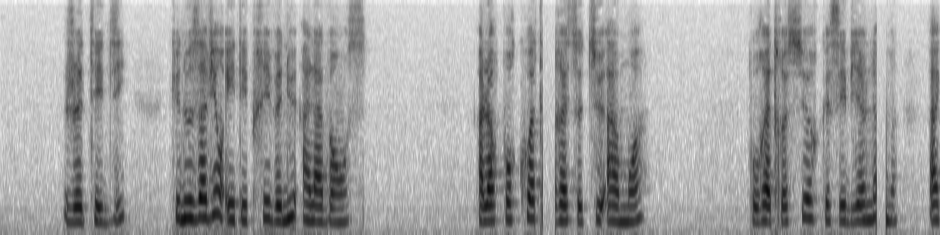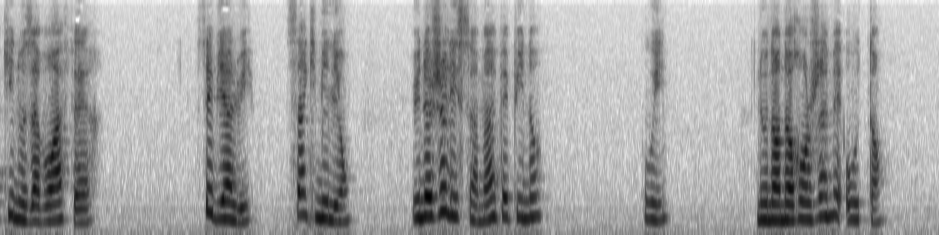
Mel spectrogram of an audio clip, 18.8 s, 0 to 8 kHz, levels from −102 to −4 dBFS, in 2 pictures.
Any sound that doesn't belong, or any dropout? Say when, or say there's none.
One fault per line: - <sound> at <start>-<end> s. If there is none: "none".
- dropout at 5.4-5.6 s
- dropout at 8.8-8.9 s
